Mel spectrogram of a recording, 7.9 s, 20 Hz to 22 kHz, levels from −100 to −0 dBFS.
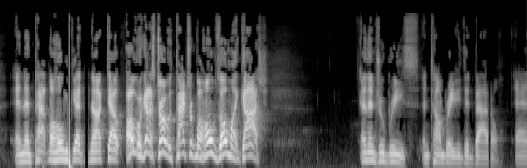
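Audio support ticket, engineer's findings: Gap at a join of encoded pieces, 1.27 s, 55 ms, just before "knocked out". Hard silence cut into continuous speech, edges smeared by the codec, speech resumes where it stopped. Separately encoded segments joined untrimmed; encoder start delay plus last-frame padding retained.

Same fault, 7.33 s, 37 ms. Spacing of 6.0 s points to fixed-length encode chunks at the segmenter or concatenation stage.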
